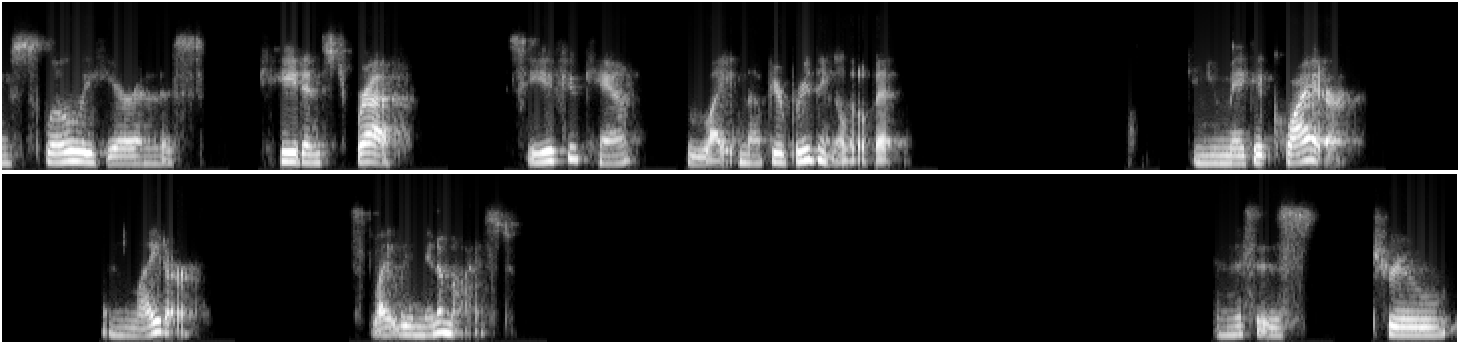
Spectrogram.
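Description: A young woman speaks calmly and slowly in phrases with pauses, heard close through a microphone.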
